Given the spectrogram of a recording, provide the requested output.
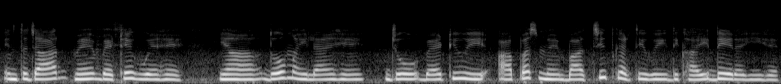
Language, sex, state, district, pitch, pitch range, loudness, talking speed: Hindi, female, Rajasthan, Jaipur, 235 Hz, 230-250 Hz, -12 LUFS, 160 wpm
